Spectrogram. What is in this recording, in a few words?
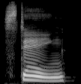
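"staying", American English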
